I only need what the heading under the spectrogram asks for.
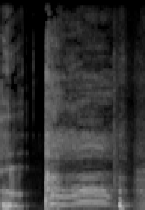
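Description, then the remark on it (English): A dog lets out a single long, rumbling burp, fairly loud, preceded by a brief softer sound and ending with a short grunt. “he will be emitting a burp very soon, right, buddy? He likes to burp in the morning.”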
